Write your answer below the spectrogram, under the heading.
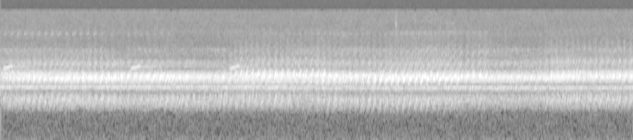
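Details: Continuous chorus of many frogs, a thick buzzing wall of sound, with only two or three faint higher chirps near the start.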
